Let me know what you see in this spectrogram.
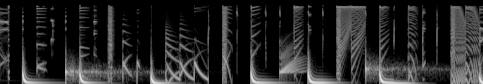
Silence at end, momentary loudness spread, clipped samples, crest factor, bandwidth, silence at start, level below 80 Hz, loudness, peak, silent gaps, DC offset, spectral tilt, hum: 0 s; 11 LU; under 0.1%; 16 dB; 17 kHz; 0 s; -24 dBFS; -19 LUFS; -2 dBFS; none; under 0.1%; -6 dB/octave; none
